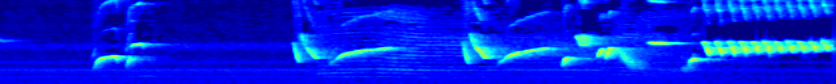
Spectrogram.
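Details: Pet green canary singing: sharp whistled upslurs and clear rising notes high in pitch, sparse at first, then a quick trill of repeated notes near the end, over faint steady background hiss.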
